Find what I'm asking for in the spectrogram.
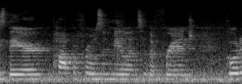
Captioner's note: microwave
